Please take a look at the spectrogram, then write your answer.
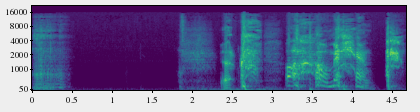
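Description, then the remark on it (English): A harsh, sputtering coughing fit: a short burst, a pause of silence, then several rough, choking coughs and hacking throat-clearing sounds in quick succession, loud and raspy. “Got all choked up on that.”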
